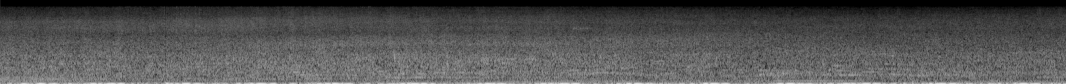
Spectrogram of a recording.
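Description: Row of small fountain jets splashing into a shallow pool: a steady rushing hiss of falling water.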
